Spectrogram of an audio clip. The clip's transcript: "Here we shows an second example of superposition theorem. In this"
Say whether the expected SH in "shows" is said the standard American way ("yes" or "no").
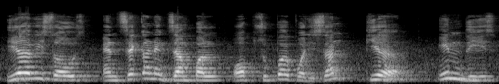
no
